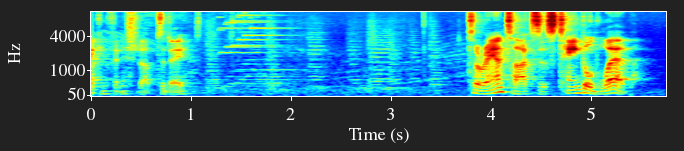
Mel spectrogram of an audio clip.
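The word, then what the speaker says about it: Tarantox: toran toxis tangled web as a kid i pronounced us terran talks cuz i didn't know it was supposed to be a pun on tarantula so or a play on the word tarantula and as you may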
